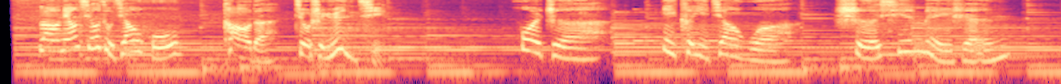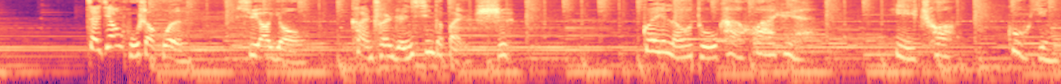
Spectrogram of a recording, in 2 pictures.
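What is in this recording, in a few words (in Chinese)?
yujie nüwang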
